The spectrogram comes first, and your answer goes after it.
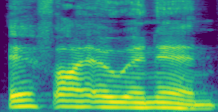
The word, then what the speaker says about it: Fionn: Fionn, F-I-O-N-N, pronounced Fionn to rhyme with tune, got his first training among women.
